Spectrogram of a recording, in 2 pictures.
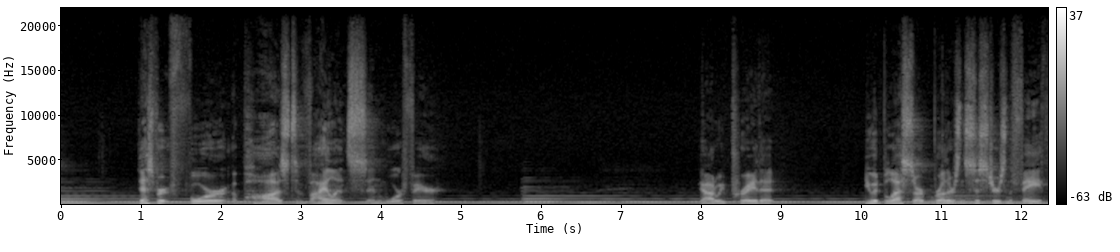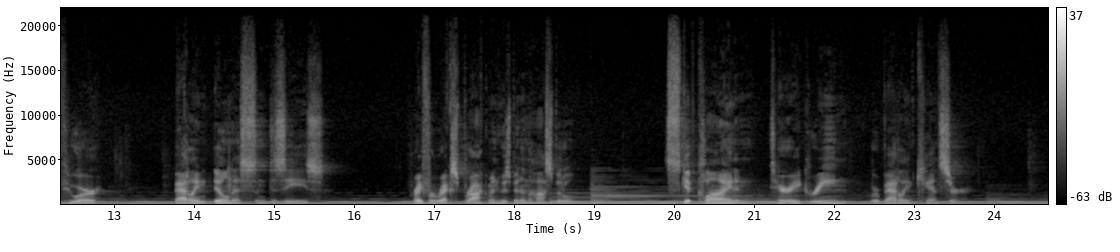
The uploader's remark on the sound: Live from our Celebration Ministry Center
